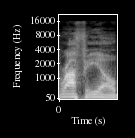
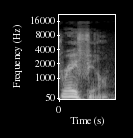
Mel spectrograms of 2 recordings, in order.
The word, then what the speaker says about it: Raphael: parish called Saint Raphael looks like Raphael but it's pronounced Rayfield okay the longtime priest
